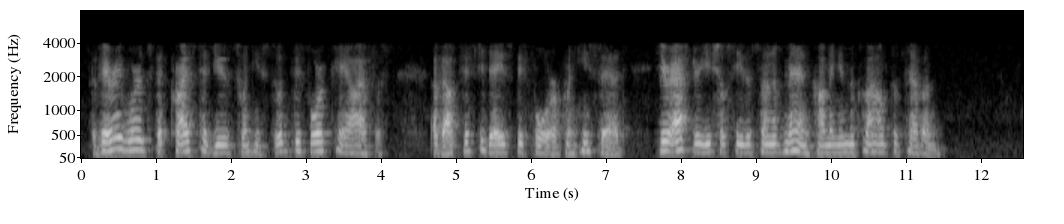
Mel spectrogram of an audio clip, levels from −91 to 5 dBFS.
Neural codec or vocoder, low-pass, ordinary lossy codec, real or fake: none; 7.2 kHz; AAC, 16 kbps; real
